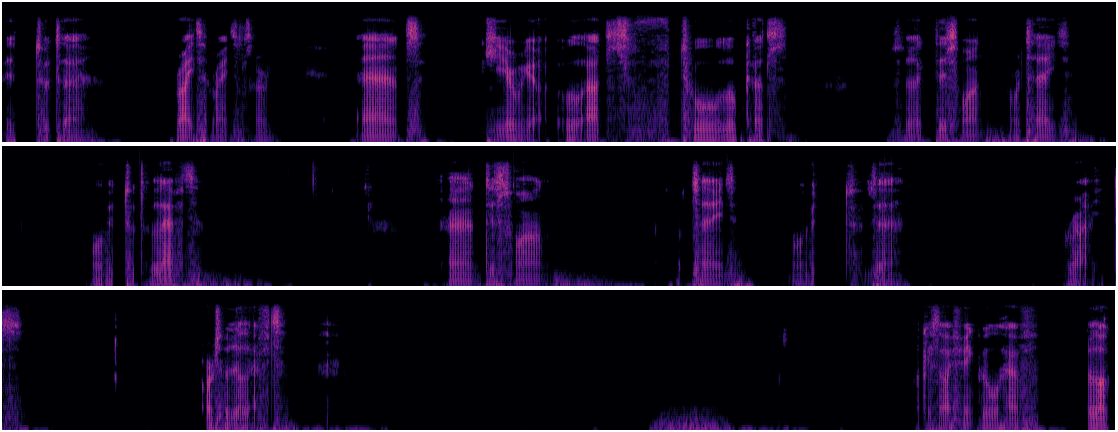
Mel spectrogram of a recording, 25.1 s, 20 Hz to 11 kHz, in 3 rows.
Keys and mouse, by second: 4.4 ctrl+r, 6.6-8.4 drag, 7.5 r, 8.8-10.6 drag, 13.3-14.6 drag, 13.3 r, 16.1-17.1 middle drag, 21.3 middle click, 22.6 g.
